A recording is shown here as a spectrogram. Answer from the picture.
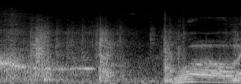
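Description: A man's long drawn-out exclamation falling in pitch, with short cracks about a second in as his spine is adjusted in a chiropractor's seated lift, then a long "whoaaa, man" near the end.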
